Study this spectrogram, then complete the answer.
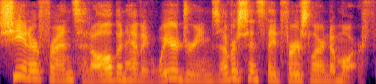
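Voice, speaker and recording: A man with a Minnesotan accent speaks at a high pitch and a fairly quick pace, with ordinary pitch variation. The recording is very clean, the background silent. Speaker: podcast host. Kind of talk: casual chat about a book series.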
